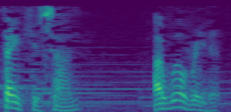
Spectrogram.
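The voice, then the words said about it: Quiet little voice. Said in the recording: “In this quiet little voice,”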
